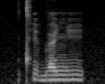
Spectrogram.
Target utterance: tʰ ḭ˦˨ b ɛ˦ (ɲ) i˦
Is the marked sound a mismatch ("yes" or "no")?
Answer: no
